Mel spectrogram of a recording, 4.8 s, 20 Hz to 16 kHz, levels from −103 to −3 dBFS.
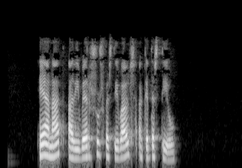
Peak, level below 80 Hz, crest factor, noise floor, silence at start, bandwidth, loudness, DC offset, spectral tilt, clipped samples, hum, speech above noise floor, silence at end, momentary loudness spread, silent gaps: -2 dBFS; -66 dBFS; 18 dB; under -90 dBFS; 0.8 s; 7.6 kHz; -18 LUFS; under 0.1%; -5.5 dB/octave; under 0.1%; none; over 72 dB; 1.35 s; 11 LU; none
